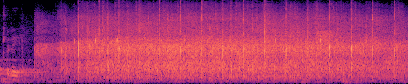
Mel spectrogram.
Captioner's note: audience applauding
